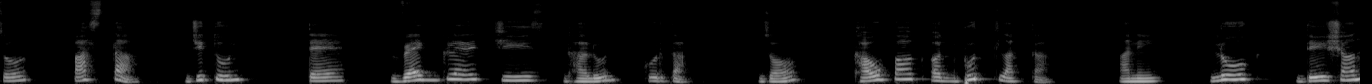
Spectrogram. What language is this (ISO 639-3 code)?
kok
